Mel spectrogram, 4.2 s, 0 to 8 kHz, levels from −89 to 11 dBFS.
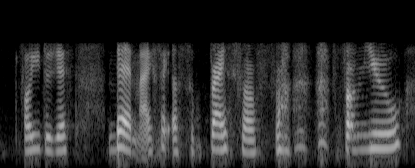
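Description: The speech passes through a G.729 codec throughout. Its sound points to roughly 8 kbit/s, where each 10 ms frame is rebuilt from a vocal tract filter, a pitch predictor and a few pulses. The result is plainly rough and synthetic, with nothing above 4 kHz.

From 3.49 to 3.64 s, VoIP packet loss concealed by the speech codec is heard. About 20 ms of audio went missing, which fits a single lost packet. The decoder stretched its last pitch and filter into a fading sound, and the speech stays weakened until about 3.64 s.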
